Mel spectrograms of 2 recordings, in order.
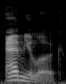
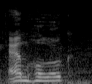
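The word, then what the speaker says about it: Amhuluk: call him amulook and i know i'm aware i pronounced the monster's name's pretty weird like muto and skyla instead of cilla or amulek instead of probably amholuk but um not only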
